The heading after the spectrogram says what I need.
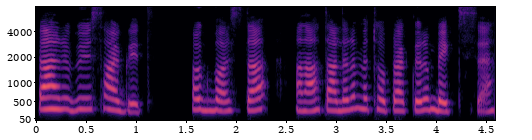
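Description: A woman reading the lines of a huge, gruff male giant gamekeeper, blunt and quick to roar, in an audiobook. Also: high-pitched, little pitch movement, no echo, studio quality, lightly acted. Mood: proud. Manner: roaring, indignant outbursts.

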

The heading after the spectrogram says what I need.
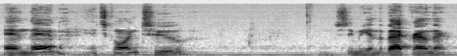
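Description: A man hosting a step-by-step tech tutorial, plain and relaxed, often checking in with "okay?" as he works on a laptop at a workbench. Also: mid-range voice, takes it slowly, slight background noise. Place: indoors at a workbench filming a laptop screen.

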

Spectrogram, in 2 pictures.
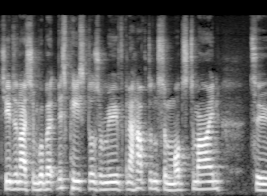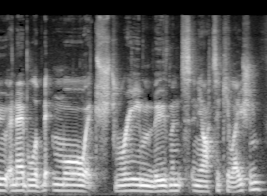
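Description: A man with a bright voice and a head cold reviews a collectible figure in a loose, chatty way. He rambles, corrects himself mid-sentence and stumbles over words. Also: medium pitch, level tone, normal speed. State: has a cold, sniffling. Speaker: toy reviewer. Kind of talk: casual toy review.

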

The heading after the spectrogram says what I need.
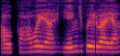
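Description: A woman's voice: high voice, flat delivery, normal speed, darkish tone, no echo, dull audio, close to an everyday voice. A woman voicing a fussing cartoon village mother. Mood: doting. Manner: scolding, then tearful and doting. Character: scolding, emotional middle-aged village mother. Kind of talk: cartoon voice acting.

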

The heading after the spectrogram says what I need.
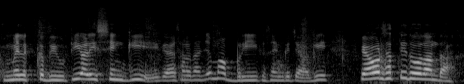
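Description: A man showing buffaloes at a farm, calling out directions in a brisk salesman patter. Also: high-pitched, background noise. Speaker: livestock dealer vlogger. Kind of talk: on-farm livestock showcase. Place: outdoors at a dairy farm.

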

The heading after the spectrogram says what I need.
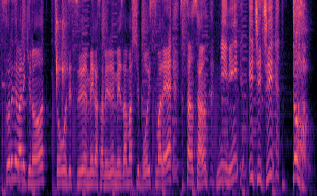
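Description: A man hosting a comedy game show in an excitable, announcer-like way. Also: high voice, normal speed. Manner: excitable, announcer-like countdowns and shouts. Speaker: host. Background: music.

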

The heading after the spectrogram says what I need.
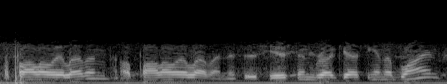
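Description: A man's voice: lowish voice, fairly quick. Man making terse radio calls over a two-way radio. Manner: terse, repetitive call-and-response phrasing. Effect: two-way radio transmission. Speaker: mission control radio communicator. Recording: muffled archival radio with loud static hiss.

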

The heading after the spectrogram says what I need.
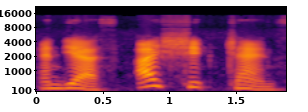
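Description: A woman's voice: on the low side, big pitch swings, takes it slowly, no echo, highs cut off. A man voicing a smug, teasing girl spirit in a fan story, talking in a casual, chatty way.

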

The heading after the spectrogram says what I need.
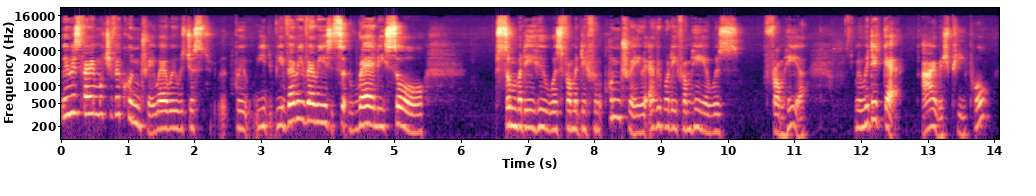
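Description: A woman's voice: medium pitch, animated, moderate pace, darkish tone. A woman with a Nottingham accent, giving a casual, rambling craft tutorial in a chatty, informal way. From Nottingham, England. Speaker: crochet tutorial presenter.

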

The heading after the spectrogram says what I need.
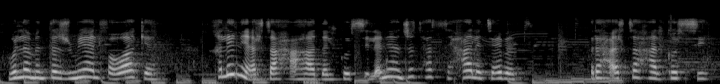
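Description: A woman giving excitable, dramatic, playful commentary over her own gameplay. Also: high voice. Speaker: gaming channel host.

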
